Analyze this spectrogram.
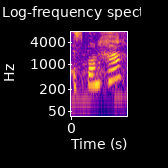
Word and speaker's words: Esponja: grande thing has been about huh actually it's pronounced esponja with an H sound at the end really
